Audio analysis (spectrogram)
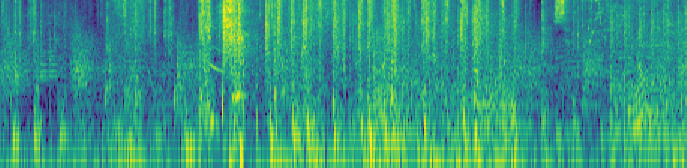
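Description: Video game gunfire sounds as a loud, busy stretch of rapid shots and impacts, with sharp cracks scattered through the clip, some heavier hits near the three-second mark, and a voice faintly under it.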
